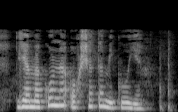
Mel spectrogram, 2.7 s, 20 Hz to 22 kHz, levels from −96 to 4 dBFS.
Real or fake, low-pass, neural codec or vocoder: real; 7.2 kHz; none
